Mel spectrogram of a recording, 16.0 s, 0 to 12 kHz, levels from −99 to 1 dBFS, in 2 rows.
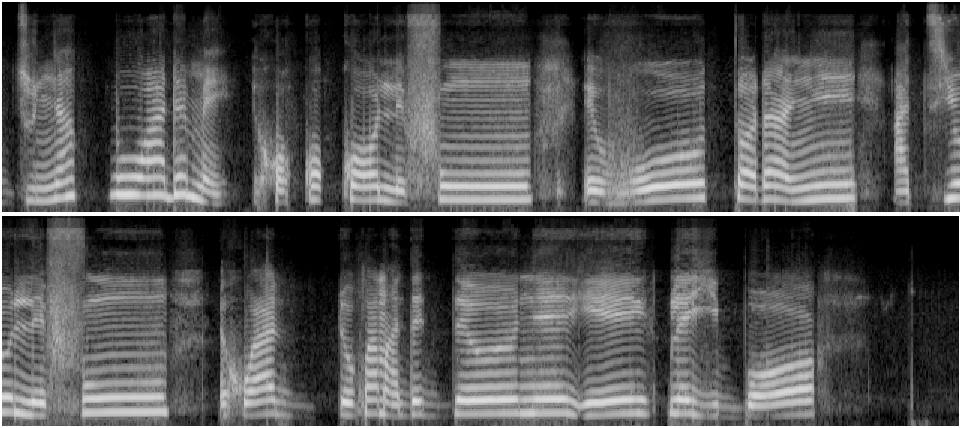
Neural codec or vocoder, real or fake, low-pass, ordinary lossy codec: none; real; 9.9 kHz; Opus, 16 kbps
